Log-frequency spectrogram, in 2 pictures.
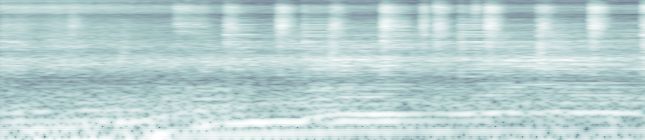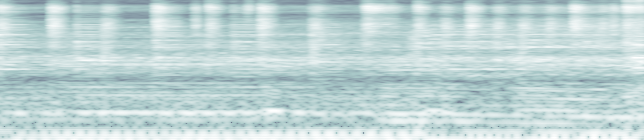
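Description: Car engine in the Neverness to Everness video game, a steady loud motor drone with shifting pitch and repeated sharp clicking or impact noises over it, no talk.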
